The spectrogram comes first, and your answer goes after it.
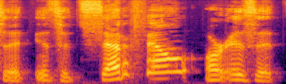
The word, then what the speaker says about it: Cetaphil: Is it cetaphil or is it cedophil? So, I think it's cedaphil because it's the origin of the names the name is from cedal alcohol and fill, right?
